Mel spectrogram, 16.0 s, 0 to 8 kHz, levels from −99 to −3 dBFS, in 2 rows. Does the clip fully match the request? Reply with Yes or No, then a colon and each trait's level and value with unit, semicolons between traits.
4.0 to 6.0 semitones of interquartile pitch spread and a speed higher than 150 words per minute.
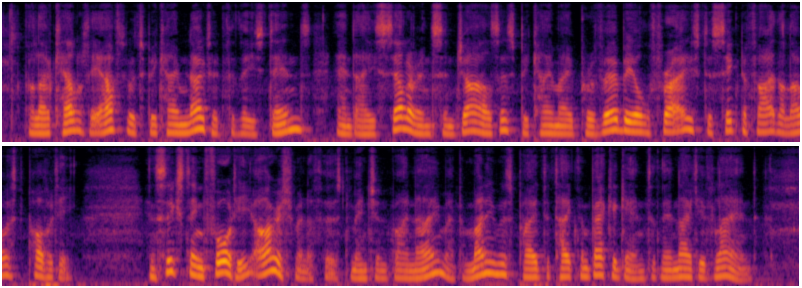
Yes: average, 5.1 semitones; average, 165 wpm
